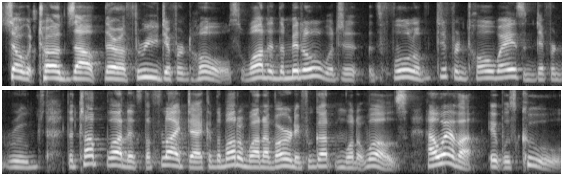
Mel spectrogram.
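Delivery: deep, menacing, threatening masculine robot voice. Speaking from inside the robot, describing the ship: put-on deeper threatening robot voice. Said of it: "a more masculine and threatening voice".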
